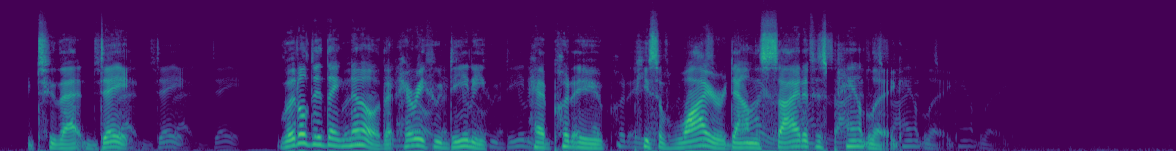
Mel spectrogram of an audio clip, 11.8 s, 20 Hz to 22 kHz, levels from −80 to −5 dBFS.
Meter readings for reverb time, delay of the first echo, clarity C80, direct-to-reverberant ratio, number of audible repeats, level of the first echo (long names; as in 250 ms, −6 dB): no reverb audible, 559 ms, no reverb audible, no reverb audible, 2, −18.5 dB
